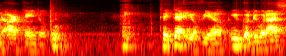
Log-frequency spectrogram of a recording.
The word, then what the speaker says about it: Jophiel: day apparently she goes by the name of Joe feel or you'll feel if you want to be correct right I'm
